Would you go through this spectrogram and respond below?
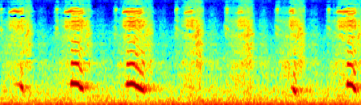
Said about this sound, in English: Just down the hall, an English setter named Missy cries and pants as she lies in a concrete enclosure on a blanket. Her neck is wrapped with pink bandages, and her shaved body is bound by a metal brace.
